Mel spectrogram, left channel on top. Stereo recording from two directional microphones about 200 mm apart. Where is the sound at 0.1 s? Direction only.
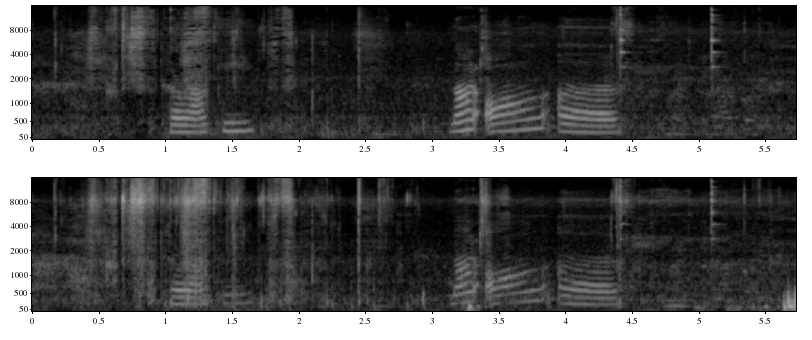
60° right (ahead or behind).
